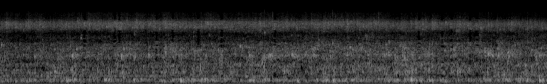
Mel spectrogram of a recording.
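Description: Steady rush of a small waterfall: a creek trickling down a narrow gully in a cliff.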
